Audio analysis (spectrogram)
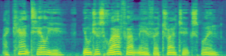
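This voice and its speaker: A man's voice: medium pitch, lively intonation, normal speed, darkish tone, husky, no room sound. A man voicing a cross, secretive inventor in an audio story, irritable, protective and exasperated. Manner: snappish, exasperated.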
